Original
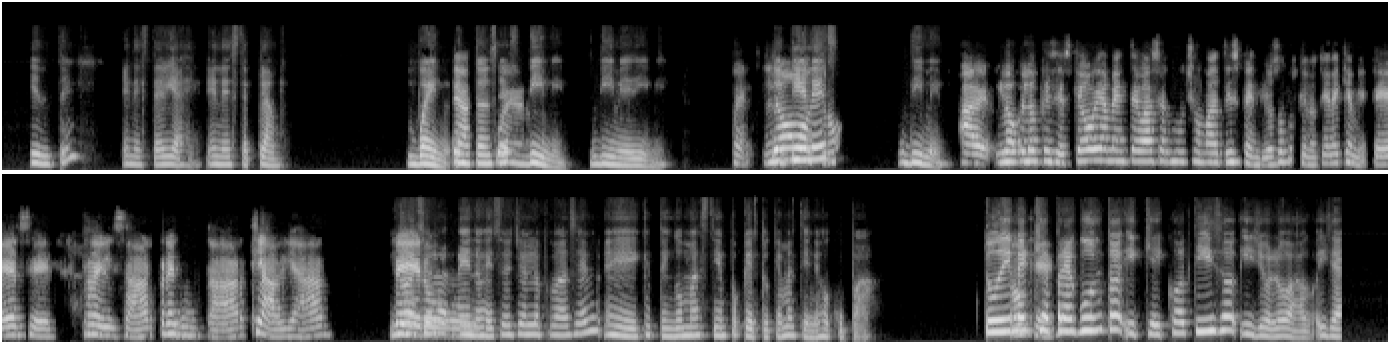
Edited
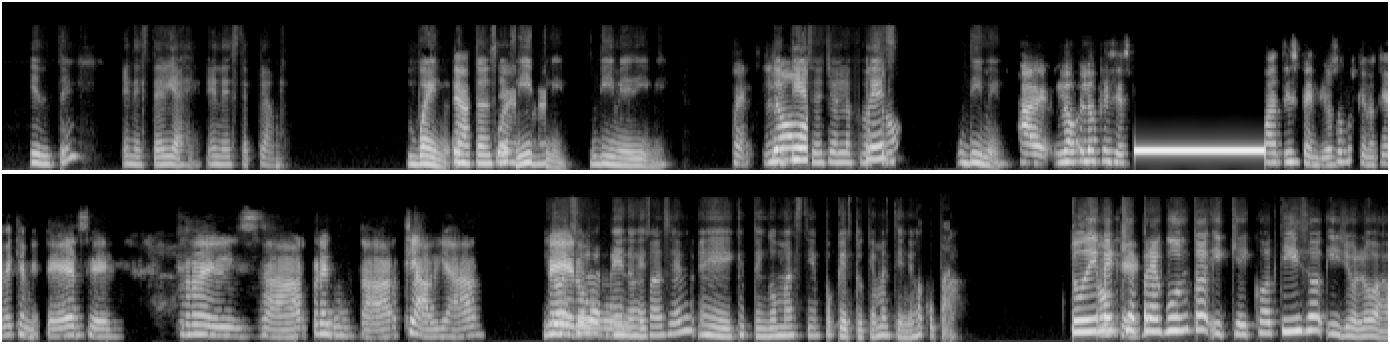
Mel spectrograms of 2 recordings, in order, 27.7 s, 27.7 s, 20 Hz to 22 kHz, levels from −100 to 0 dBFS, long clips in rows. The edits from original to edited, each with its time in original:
1.81–2.73 fade out linear, to -15 dB
5.13–5.43 reverse
10.72–12.03 bleep 499 Hz -6.5 dBFS
14.31–15.25 stretch 2×
18.8–19.39 move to 8.05
20.78–21.15 fade out linear, to -14.5 dB
22.07–22.47 speed 124%

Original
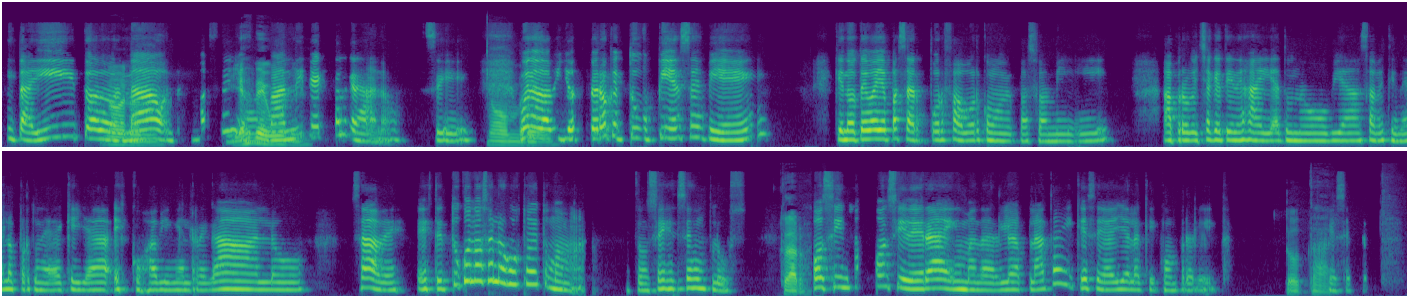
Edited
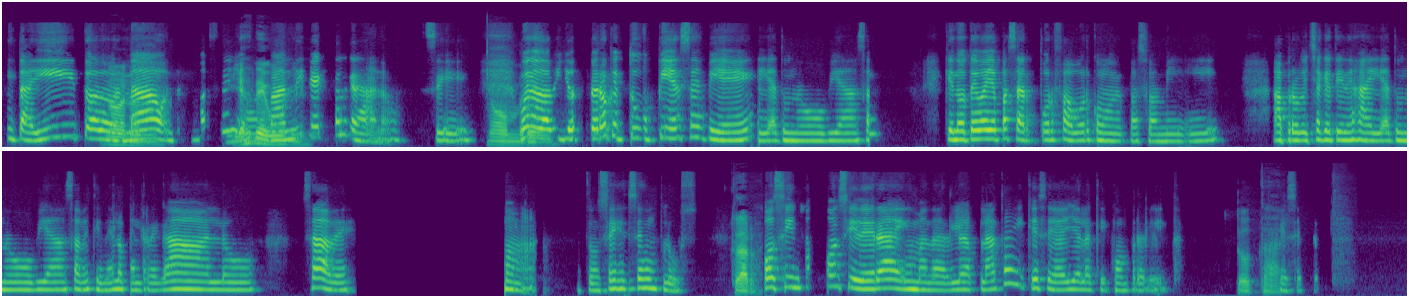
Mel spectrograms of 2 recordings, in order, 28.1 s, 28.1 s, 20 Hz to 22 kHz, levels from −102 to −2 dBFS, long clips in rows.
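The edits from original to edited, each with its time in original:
12.6–13.7 copy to 7.57
14.24–15.83 cut
18.08–19.57 mute

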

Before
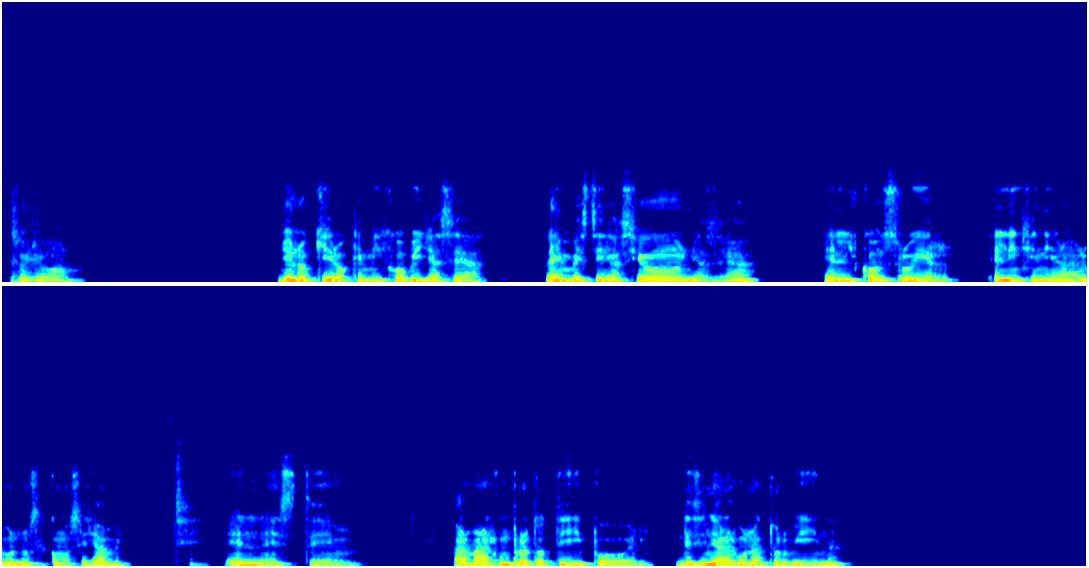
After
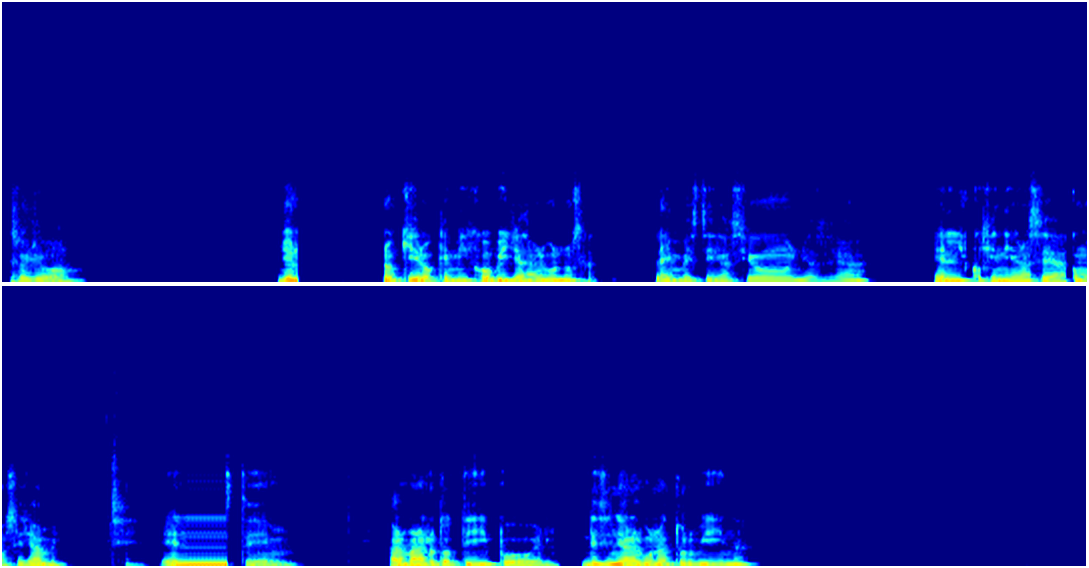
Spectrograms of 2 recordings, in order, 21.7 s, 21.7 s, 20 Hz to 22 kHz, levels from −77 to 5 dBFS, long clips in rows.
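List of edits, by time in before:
2.96 insert room tone 0.86 s
4.39–4.76 swap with 10.67–11.28
5.46–7.45 gain -7 dB
8.67–10.17 cut
13.33 stutter in place 0.04 s, 10 plays
15.77–16.07 cut

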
